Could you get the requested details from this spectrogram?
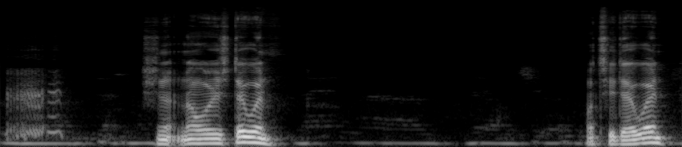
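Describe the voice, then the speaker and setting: A man with a medium-pitched voice chats to his pets in a casual home-video style. His manner is playful and coaxing, with simple questions that he often repeats as if expecting the animals to answer. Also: slow pace, vocal fry, warm tone. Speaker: pet owner vlogger.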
